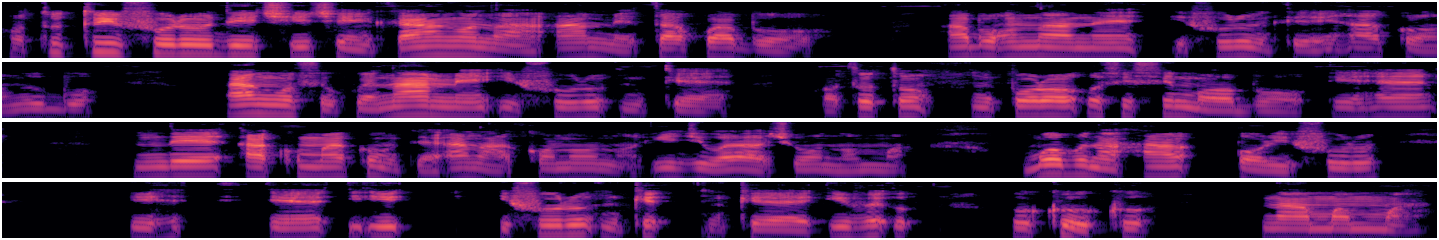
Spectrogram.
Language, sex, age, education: Igbo, male, 46-60, tertiary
